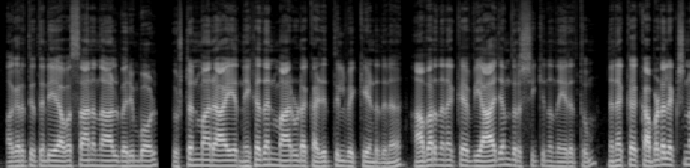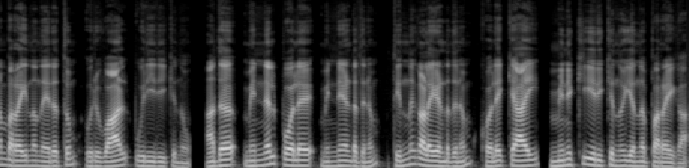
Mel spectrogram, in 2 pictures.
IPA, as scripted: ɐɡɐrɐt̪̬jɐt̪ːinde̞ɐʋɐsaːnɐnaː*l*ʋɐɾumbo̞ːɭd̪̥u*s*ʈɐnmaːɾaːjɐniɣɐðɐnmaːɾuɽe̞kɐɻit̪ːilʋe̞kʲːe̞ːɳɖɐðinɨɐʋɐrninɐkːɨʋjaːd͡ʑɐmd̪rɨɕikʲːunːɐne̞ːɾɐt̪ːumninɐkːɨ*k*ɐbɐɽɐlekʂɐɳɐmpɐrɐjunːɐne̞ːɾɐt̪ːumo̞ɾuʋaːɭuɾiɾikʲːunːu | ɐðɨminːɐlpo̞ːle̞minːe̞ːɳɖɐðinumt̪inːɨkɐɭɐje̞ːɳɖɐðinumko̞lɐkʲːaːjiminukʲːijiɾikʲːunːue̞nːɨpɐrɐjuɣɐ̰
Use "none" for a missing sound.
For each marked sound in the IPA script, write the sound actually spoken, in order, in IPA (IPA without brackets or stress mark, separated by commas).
ɭ, ʂ, k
